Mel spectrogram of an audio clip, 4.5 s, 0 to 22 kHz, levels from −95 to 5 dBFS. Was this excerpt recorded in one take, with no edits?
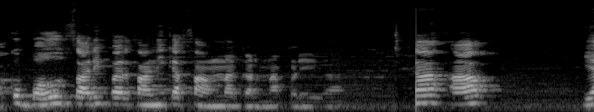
no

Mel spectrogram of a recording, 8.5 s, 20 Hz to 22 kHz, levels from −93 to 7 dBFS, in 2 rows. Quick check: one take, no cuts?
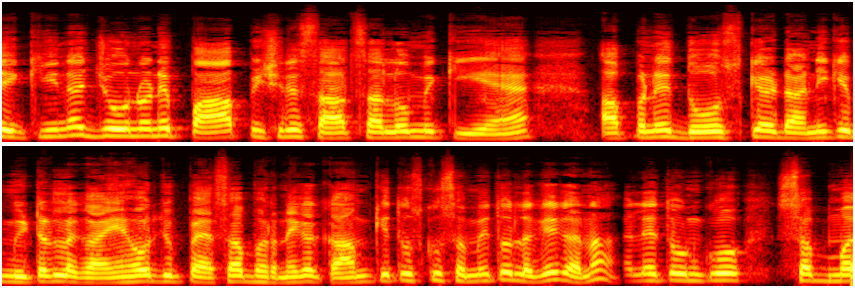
no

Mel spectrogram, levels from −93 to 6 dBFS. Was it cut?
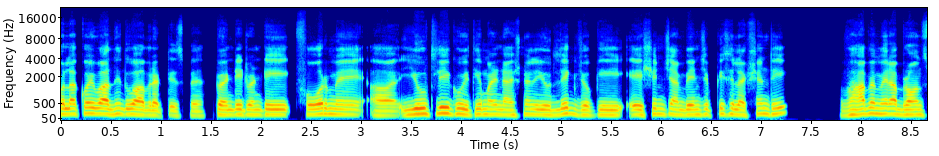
yes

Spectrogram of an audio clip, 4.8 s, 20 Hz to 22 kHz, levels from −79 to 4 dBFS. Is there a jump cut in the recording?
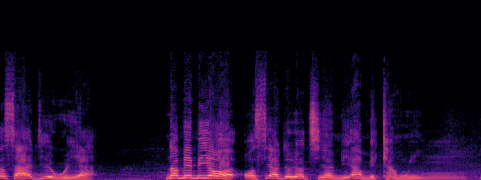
no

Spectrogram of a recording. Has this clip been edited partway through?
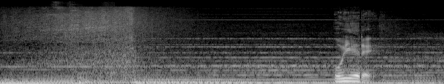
no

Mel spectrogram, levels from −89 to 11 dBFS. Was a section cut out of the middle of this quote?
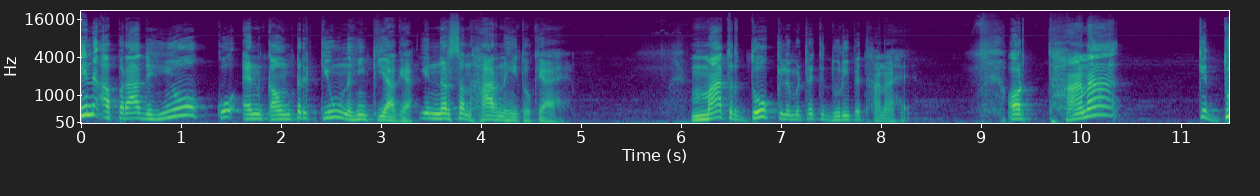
yes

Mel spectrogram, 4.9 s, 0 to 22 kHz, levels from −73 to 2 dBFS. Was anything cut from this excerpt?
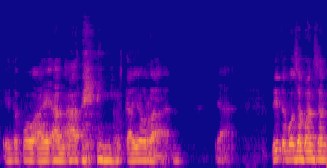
yes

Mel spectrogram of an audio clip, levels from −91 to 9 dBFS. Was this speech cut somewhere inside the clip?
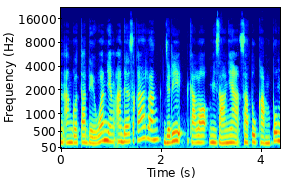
yes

